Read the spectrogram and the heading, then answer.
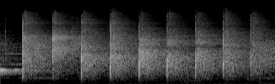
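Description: A single pair of hands claps about nine times in a steady, brisk rhythm, each sharp clap ringing briefly before the next, with no talking.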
